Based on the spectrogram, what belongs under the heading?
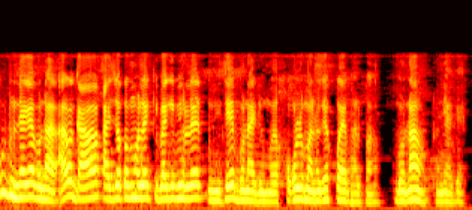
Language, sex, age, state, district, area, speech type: Assamese, female, 60+, Assam, Morigaon, rural, spontaneous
